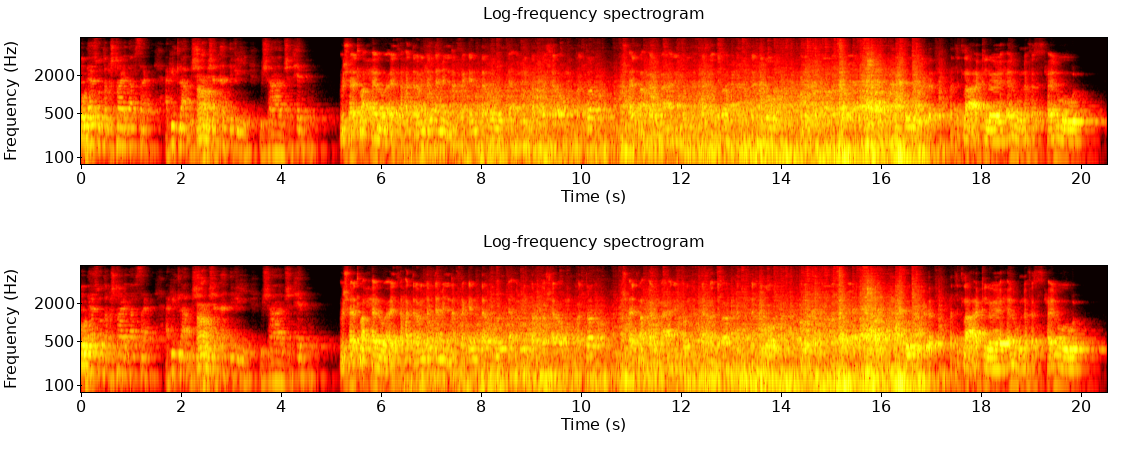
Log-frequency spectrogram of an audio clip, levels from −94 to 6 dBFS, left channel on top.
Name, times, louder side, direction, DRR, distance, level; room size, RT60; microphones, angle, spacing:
voice 1, 0.0-4.6 6.9-7.2 14.8-15.1, left 2 dB, 55° left, -3 dB, 0.4 m, -29 dB
voice 2, 2.3-2.7 5.2-10.4 10.8-14.0 14.4-14.6 15.0-17.0 17.6-19.9, right 1 dB, 20° right, 0 dB, 0.4 m, -22 dB
sound 1, 6.3-17.3 17.9-18.0, equal, 40° right, 0.8 m, -23 dB
3.5 x 2.1 x 3.3 m, 1.3 s
head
